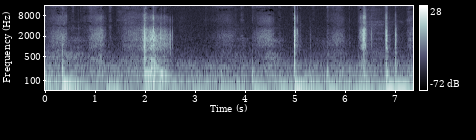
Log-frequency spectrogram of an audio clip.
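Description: A thin wooden stick is poked and dragged through green kinetic sand in a tray. Soft, gritty scraping and crunching swells come and go, broken by several short, sharp taps, over a steady low hum.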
